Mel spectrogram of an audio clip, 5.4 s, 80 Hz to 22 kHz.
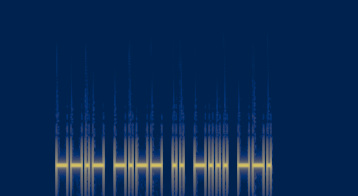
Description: Morse code, heard as a keyed tone, about 22 wpm, 700 Hz. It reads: QYIBG
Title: Code Groups - 5 Letters - 22wpm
